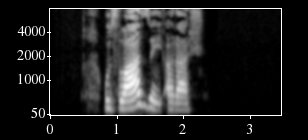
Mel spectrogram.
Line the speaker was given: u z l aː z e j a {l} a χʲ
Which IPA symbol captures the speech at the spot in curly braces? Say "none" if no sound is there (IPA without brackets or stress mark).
ɾ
